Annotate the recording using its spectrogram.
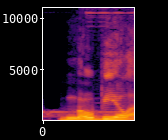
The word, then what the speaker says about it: Mobile: I said that wrong before. – Mobile.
